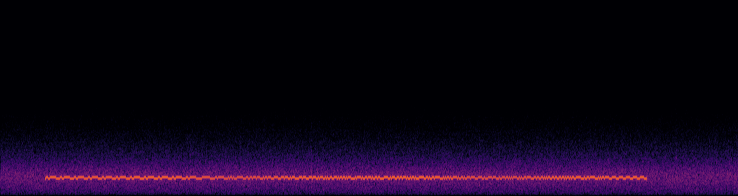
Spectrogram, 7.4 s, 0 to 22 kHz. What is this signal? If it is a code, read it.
NAVTEX (SITOR-B), 100 baud, 170 Hz shift, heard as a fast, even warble, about 2100 Hz centre, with radio static. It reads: ZCZC CL51 NAV WARNING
